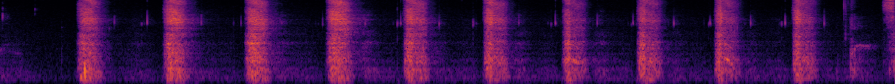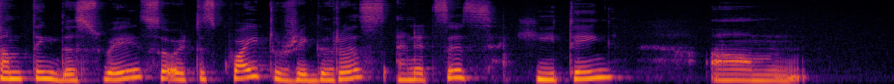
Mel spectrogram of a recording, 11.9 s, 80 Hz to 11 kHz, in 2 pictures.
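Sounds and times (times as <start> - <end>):
forceful exhalations through the nose in Kapalbhati yoga breathing: 0.0 - 5.6
speech: 6.0 - 11.4.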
